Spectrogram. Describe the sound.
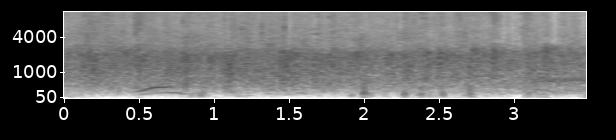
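An audience claps steadily, a dense, even wash of applause lasting throughout, with a brief voice or cheer rising from the crowd near the start.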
